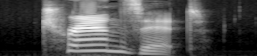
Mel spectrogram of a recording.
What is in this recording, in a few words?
"transit", voice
